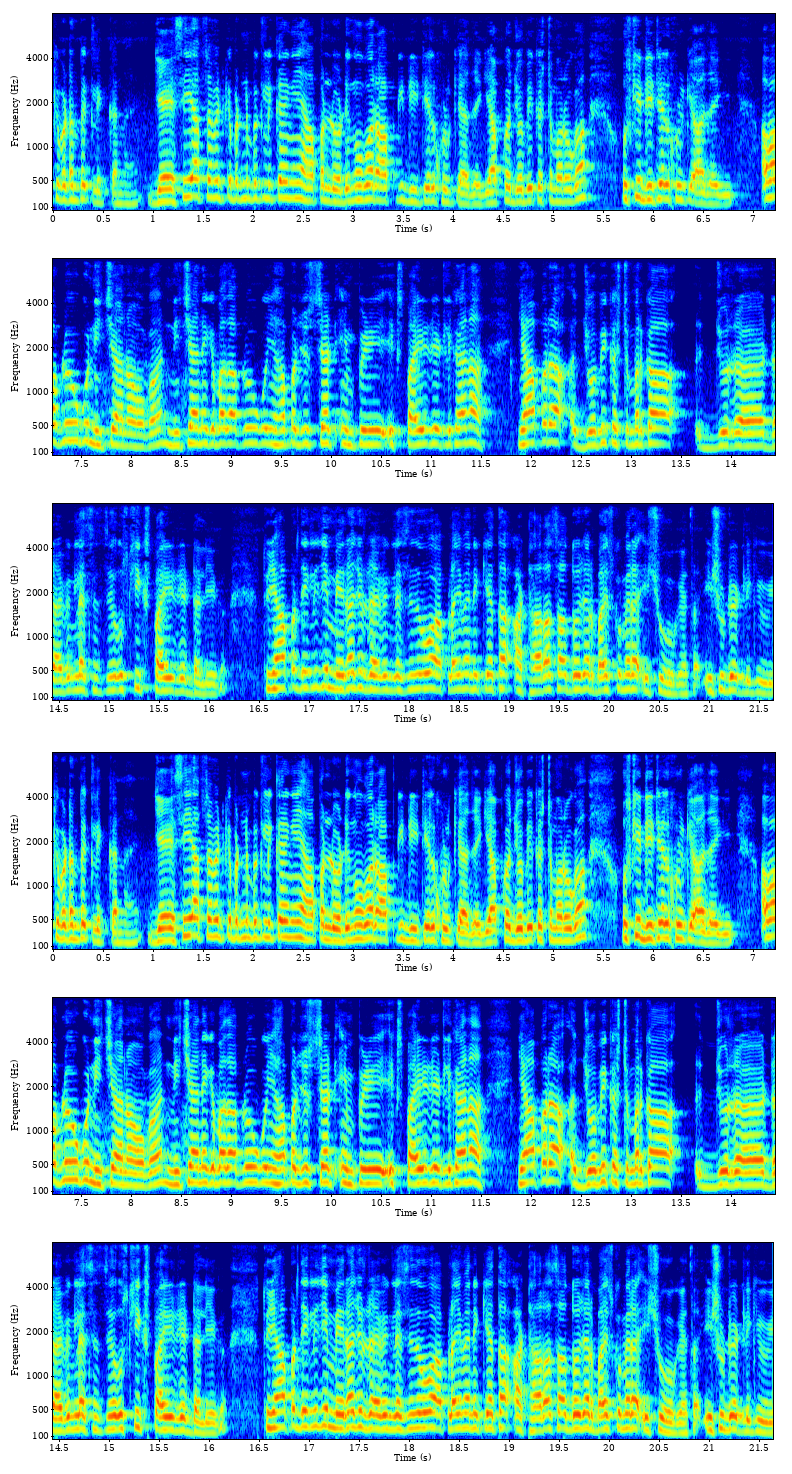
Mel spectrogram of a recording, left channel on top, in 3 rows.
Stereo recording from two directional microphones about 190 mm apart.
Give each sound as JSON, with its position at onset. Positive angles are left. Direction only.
{"t": 0.0, "sound": "speech", "side_deg": -25}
